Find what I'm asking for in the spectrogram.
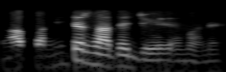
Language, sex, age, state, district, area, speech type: Gujarati, male, 18-30, Gujarat, Anand, rural, conversation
